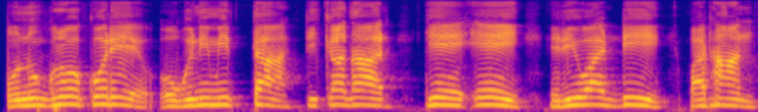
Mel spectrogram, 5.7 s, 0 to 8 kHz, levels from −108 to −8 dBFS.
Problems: none marked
